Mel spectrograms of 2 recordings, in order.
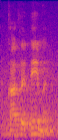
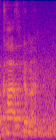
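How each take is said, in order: First: The ending is said fully as 'demon'. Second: The ending is shortened to a 'man' sound. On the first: "I like to pronounce the demon portion of it again" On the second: "Some call it Akathaman"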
